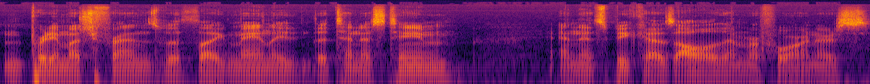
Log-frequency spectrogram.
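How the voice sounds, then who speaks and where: In a very deep, low voice, a man with an American accent speaks in a flat monotone with vocal fry. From Venezuela and Mexico (American family). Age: 20s. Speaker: college student, podcast guest. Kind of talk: casual interview. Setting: café.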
